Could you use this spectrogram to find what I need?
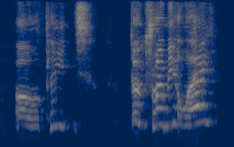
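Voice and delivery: tiny, very high little voice. Reading a story aloud, speaking as the talking pot, in a little voice. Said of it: "she heard a little voice".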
